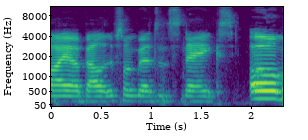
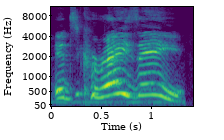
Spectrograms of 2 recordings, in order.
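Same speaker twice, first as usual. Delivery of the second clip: high, drawn-out wail of disbelief; slow, soaring mock-despairing cry; exasperated outburst; 10 semitones higher, 6 dB louder, much slower than usual. Real, not acted. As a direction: stretch it out in overwhelmed disbelief. Overwhelmed outburst about the book.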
